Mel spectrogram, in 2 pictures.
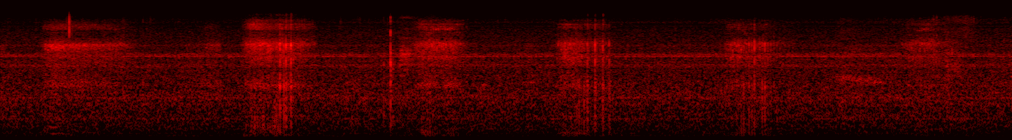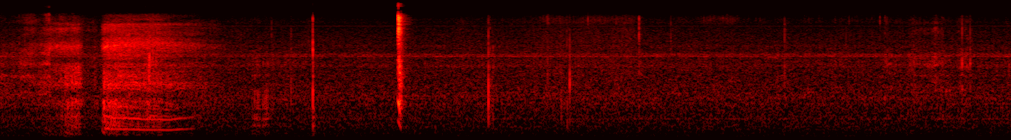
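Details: Baby snoring: soft, rough snoring breaths about every two and a half seconds in a quiet room, with one louder snort midway; snoring.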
